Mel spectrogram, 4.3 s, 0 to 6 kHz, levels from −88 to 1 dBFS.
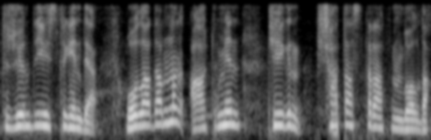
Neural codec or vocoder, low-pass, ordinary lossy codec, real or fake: codec, 24 kHz, 3 kbps, HILCodec; 5.4 kHz; none; fake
